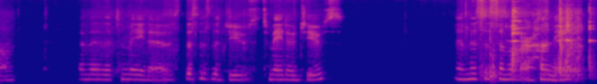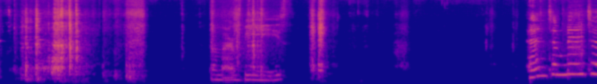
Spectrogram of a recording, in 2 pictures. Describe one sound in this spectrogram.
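A woman talks calmly and close by, in pauses.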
